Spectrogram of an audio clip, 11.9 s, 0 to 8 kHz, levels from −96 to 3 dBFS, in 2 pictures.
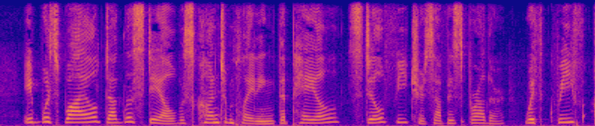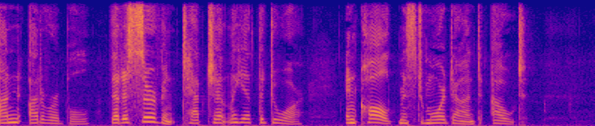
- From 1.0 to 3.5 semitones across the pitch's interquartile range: No, average, 4.4 semitones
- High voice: Yes, high, 215 Hz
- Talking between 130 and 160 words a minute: Yes, average, 150 wpm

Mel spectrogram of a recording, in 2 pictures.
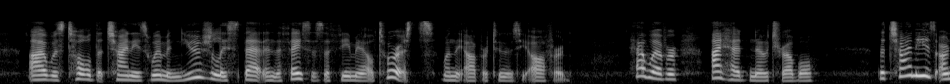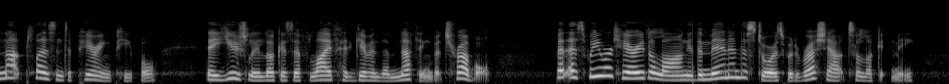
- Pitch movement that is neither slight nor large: No, wide, 7.1 semitones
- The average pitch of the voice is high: Yes, high, 215 Hz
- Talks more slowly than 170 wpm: No, average, 190 wpm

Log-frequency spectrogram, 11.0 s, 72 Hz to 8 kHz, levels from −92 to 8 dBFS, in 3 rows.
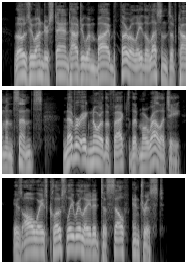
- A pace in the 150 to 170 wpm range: No, slow, 135 wpm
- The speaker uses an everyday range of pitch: Yes, average, 3.3 semitones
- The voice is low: Yes, low, 120 Hz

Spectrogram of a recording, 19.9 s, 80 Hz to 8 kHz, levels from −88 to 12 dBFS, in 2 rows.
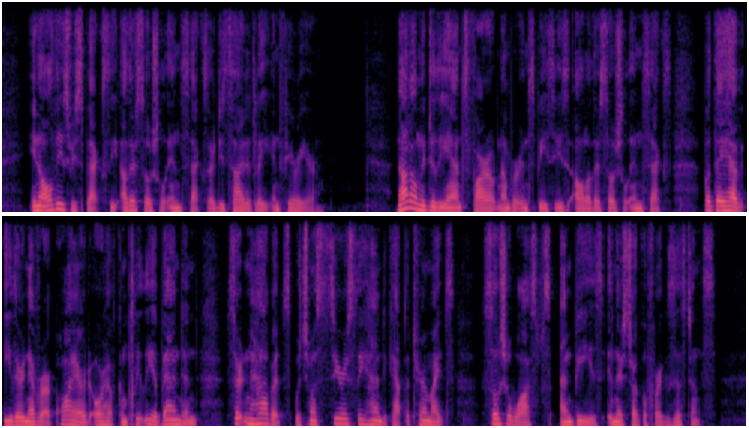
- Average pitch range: Yes, average, 4.3 semitones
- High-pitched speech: No, medium, 140 Hz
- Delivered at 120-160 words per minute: Yes, average, 155 wpm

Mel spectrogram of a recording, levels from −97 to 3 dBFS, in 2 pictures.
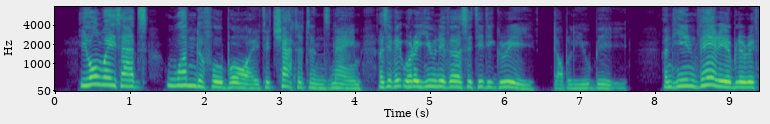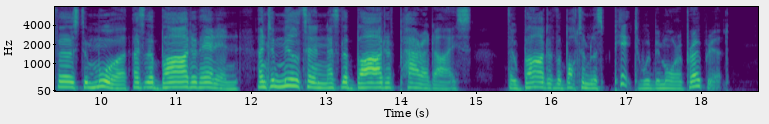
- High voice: No, medium, 170 Hz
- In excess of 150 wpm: No, average, 145 wpm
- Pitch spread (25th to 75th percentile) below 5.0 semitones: No, average, 5.3 semitones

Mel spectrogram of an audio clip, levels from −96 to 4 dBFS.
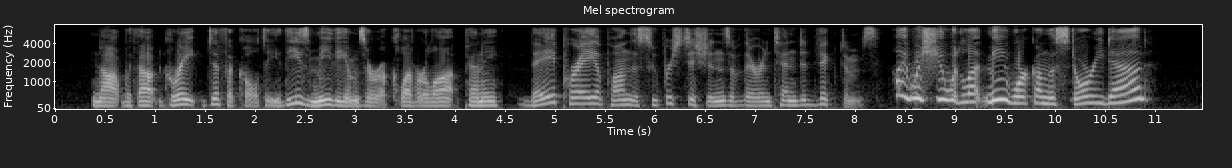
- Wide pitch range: Yes, wide, 7.4 semitones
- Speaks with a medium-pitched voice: Yes, medium, 175 Hz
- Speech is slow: No, average, 160 wpm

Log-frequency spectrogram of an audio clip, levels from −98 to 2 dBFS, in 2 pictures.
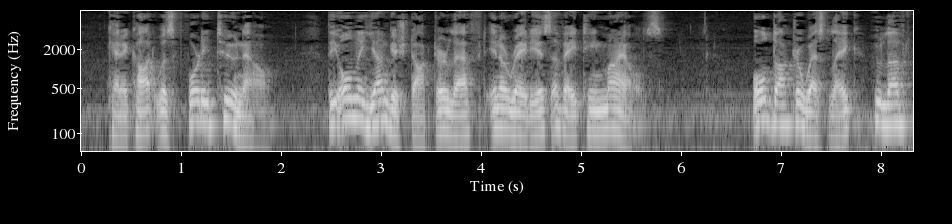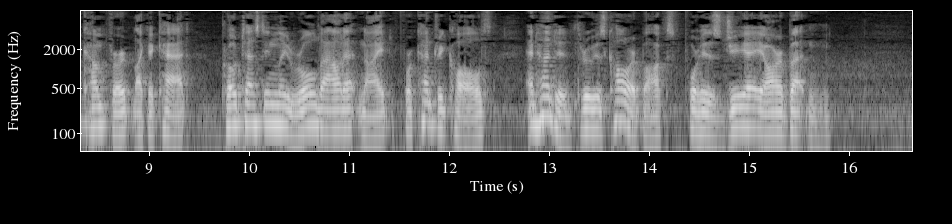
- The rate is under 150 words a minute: No, average, 160 wpm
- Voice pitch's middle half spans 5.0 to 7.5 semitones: Yes, wide, 5.5 semitones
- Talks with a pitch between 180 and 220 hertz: No, low, 120 Hz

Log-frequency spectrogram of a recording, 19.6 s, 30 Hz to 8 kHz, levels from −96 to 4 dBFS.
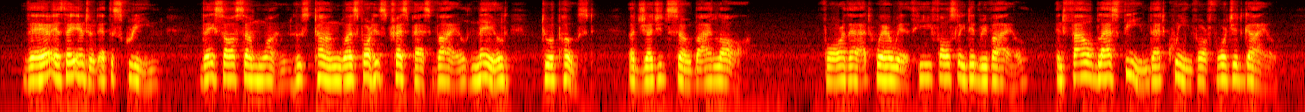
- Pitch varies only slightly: Yes, narrow, 2.2 semitones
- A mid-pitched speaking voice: Yes, medium, 150 Hz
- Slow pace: Yes, slow, 125 wpm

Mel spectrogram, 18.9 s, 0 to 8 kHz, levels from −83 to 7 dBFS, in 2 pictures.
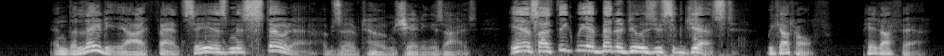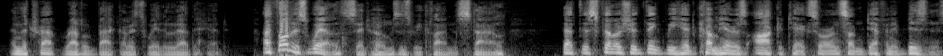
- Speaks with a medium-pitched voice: No, low, 105 Hz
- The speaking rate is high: Yes, fast, 215 wpm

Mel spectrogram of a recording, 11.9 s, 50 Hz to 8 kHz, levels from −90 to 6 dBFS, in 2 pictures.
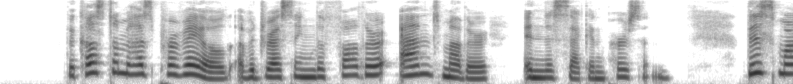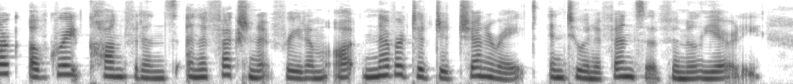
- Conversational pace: Yes, average, 150 wpm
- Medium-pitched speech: No, high, 230 Hz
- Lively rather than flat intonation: Yes, wide, 5.9 semitones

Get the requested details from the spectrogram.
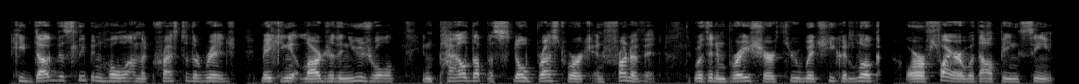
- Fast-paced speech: Yes, fast, 215 wpm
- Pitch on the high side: No, medium, 145 Hz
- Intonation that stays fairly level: Yes, narrow, 2.0 semitones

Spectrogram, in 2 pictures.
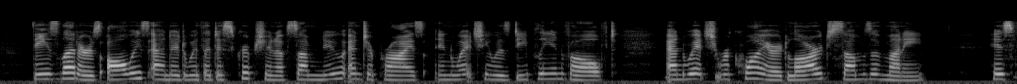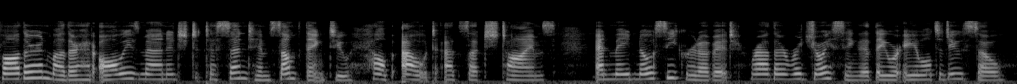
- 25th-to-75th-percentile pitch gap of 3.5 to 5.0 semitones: No, average, 2.8 semitones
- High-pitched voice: Yes, high, 225 Hz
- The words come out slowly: No, average, 165 wpm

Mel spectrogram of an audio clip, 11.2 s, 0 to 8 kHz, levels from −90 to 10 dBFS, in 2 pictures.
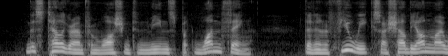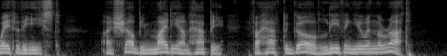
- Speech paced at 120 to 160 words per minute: No, average, 200 wpm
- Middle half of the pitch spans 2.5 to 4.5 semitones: Yes, average, 3.6 semitones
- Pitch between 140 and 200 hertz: No, low, 130 Hz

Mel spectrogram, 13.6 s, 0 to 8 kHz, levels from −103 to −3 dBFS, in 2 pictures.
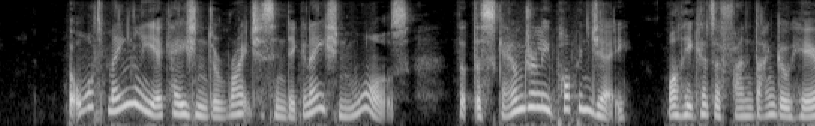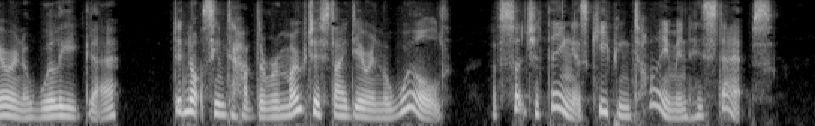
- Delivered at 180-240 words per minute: Yes, average, 190 wpm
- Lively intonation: Yes, wide, 7.9 semitones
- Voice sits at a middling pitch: Yes, medium, 180 Hz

